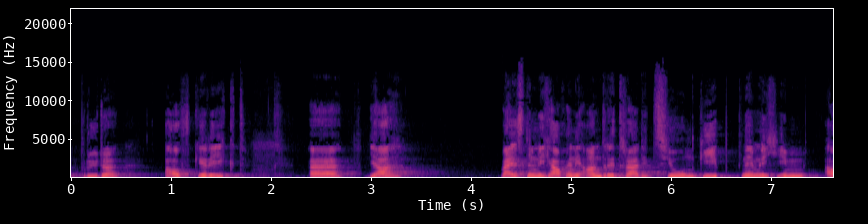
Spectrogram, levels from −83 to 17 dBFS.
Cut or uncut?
cut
